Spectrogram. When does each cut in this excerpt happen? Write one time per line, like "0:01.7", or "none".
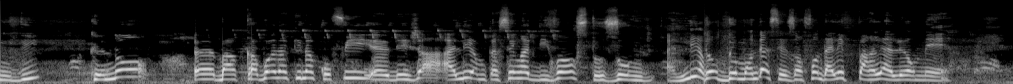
0:07.0

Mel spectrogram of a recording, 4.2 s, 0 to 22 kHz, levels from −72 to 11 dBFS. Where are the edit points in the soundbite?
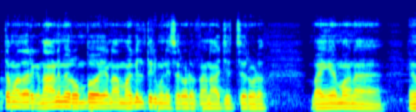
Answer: none

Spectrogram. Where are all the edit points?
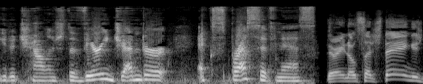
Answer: none

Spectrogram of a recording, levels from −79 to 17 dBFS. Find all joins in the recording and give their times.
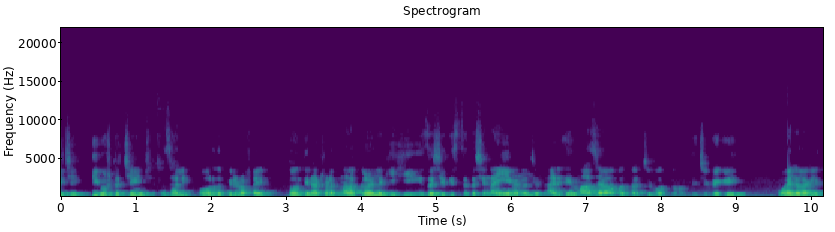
none

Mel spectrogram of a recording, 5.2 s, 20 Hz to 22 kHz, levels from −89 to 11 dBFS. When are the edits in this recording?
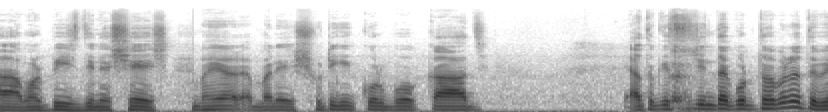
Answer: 0:01.2

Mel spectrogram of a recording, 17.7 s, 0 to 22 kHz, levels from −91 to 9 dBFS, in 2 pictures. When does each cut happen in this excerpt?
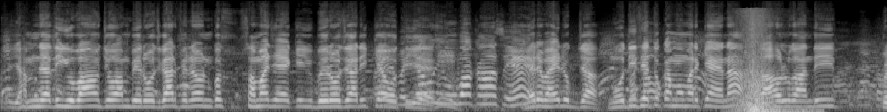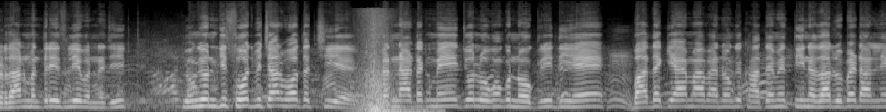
0:07.5
0:12.5

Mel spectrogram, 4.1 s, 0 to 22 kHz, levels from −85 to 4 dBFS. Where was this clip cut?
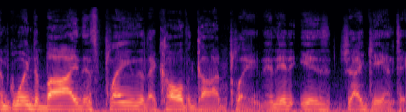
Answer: none

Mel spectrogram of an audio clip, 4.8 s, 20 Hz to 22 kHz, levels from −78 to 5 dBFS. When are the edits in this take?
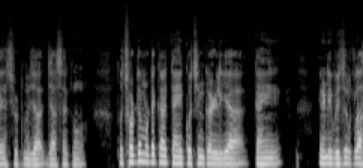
none

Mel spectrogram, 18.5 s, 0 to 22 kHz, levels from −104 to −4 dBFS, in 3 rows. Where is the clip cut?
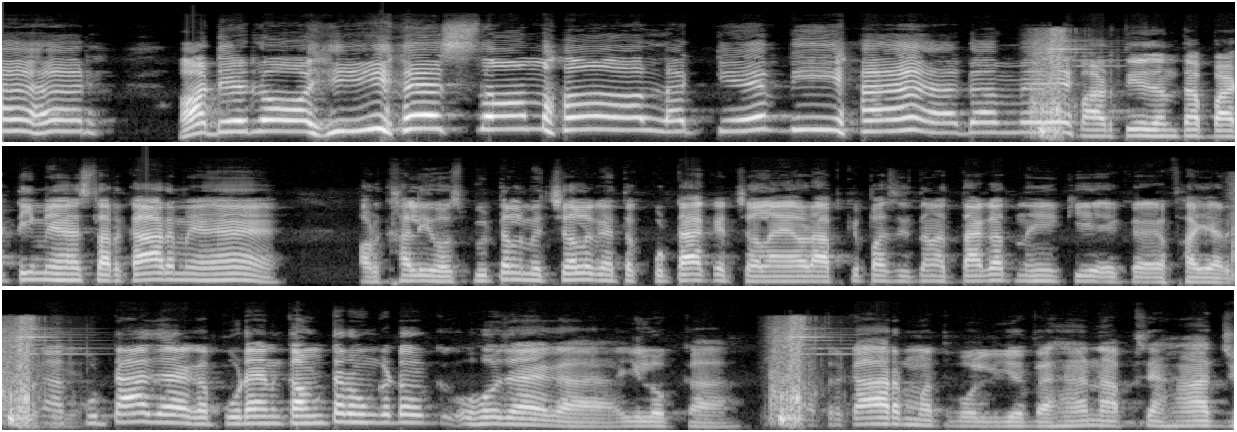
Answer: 0:05.5
0:12.8
0:16.4

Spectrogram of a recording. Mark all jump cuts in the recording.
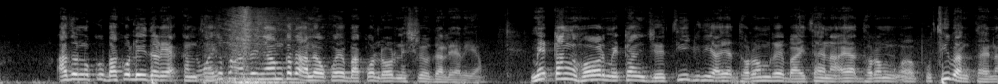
0:02.3

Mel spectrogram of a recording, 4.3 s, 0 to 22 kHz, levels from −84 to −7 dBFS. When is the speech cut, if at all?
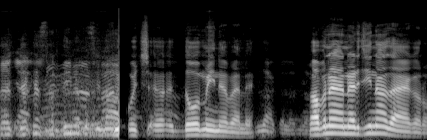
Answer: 0:01.2

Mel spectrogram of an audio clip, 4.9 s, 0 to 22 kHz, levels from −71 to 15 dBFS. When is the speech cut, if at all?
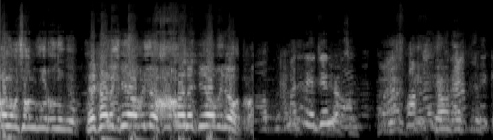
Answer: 0:02.5

